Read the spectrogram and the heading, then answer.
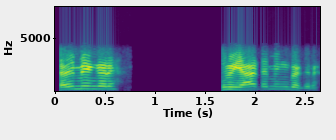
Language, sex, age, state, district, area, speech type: Kannada, male, 30-45, Karnataka, Raichur, rural, conversation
